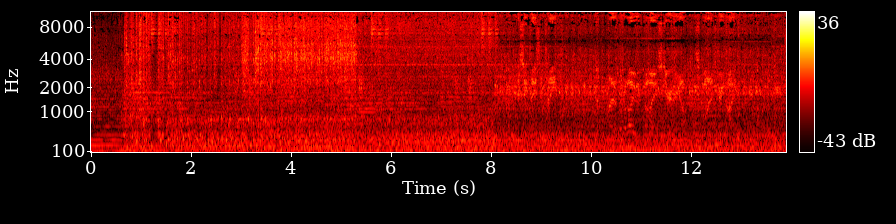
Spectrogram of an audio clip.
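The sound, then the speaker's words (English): The engines of a CL215 aircraft, taken outside to be test-run after repairs, run loud and steady, a dense continuous roar with a droning low hum, shifting slightly in tone partway through, with indistinct voices beneath. “They head out to the runway where they can fire up at full power.”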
